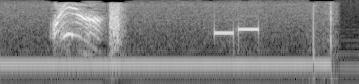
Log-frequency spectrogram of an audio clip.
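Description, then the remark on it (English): A cat lets out one loud, drawn-out meow, followed by a short rough burst, then two brief electronic phone-dial beeps, all over a steady low hum with a muffled, phone-line quality. “feed your cat.”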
